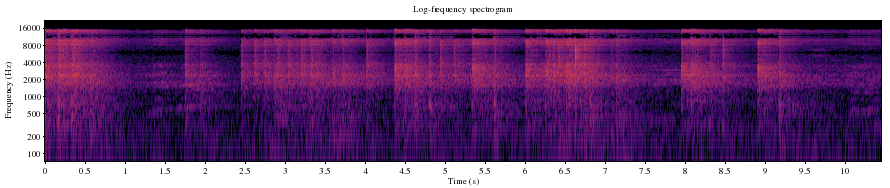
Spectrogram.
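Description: Paintball markers firing across an indoor field: scattered single pops every second or two, each trailing off in the echo of the large hall.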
